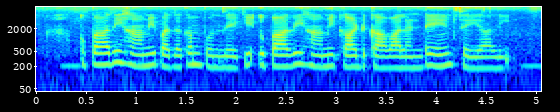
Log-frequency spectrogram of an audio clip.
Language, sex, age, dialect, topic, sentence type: Telugu, female, 18-24, Southern, banking, question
